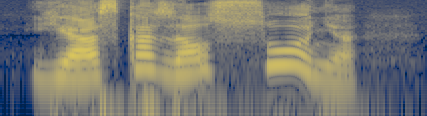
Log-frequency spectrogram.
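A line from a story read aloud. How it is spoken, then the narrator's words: Indignant exclamation. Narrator (Russian): негодующе воскликнул Коломель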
